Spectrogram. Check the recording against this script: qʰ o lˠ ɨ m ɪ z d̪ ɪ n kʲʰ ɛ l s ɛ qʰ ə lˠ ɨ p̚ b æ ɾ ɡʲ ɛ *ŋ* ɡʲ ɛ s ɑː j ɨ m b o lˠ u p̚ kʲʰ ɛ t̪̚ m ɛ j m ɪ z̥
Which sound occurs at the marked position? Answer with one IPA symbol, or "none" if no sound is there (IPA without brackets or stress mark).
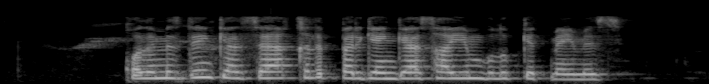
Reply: ŋ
